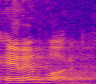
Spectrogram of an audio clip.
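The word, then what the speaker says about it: Ehrenberg: नाम है के लिए यहां पर साइलेंट है आप इसे पढेंगे इन वर क्या नाम पढेंगे इन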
